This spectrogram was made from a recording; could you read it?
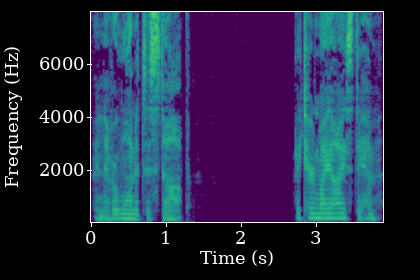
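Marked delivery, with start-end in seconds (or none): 0.0-1.3 soft, low, hushed murmur; much softer, intimate murmur. Acted. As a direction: murmur it tenderly under the breath. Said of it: "Roman whispers".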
